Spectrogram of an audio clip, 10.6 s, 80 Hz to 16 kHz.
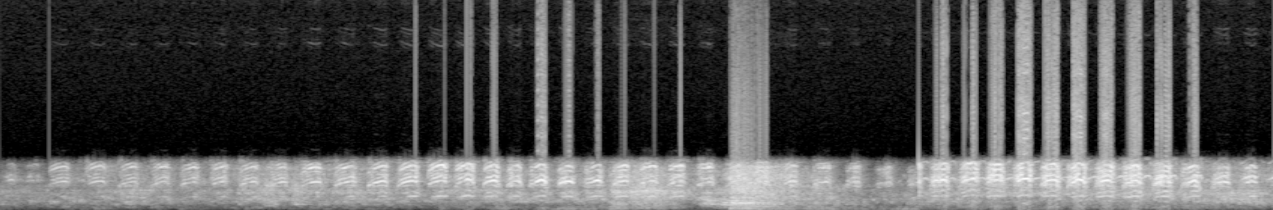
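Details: Screaming peregrine falcon parents walk around their nest in Włocławek, Poland, on 23 May 2022 while nearby workers make noise and the young females remain on the landing. Rapid harsh cries continue steadily, broken by a loud clatter midway and sharp clicks.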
